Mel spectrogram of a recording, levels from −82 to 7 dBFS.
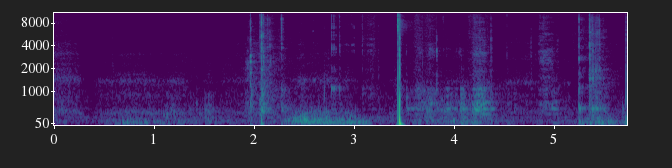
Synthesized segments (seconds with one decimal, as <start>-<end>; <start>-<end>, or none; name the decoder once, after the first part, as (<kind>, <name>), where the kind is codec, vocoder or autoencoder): none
